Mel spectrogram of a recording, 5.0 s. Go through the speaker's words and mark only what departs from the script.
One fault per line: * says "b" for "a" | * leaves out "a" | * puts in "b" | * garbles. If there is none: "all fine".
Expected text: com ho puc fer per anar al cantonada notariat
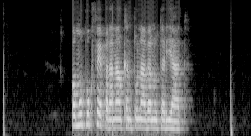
all fine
